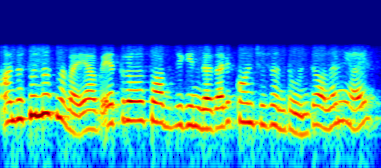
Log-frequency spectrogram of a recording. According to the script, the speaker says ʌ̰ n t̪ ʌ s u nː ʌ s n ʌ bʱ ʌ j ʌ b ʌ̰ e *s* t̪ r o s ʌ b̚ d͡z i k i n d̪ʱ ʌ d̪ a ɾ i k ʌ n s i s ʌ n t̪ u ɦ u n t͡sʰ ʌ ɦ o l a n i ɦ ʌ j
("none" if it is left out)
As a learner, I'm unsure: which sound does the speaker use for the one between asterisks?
none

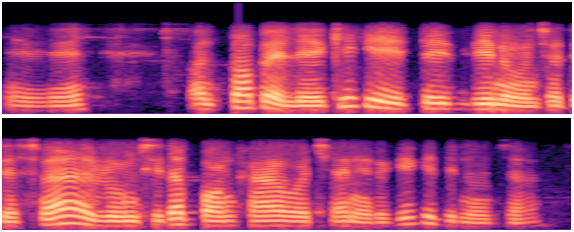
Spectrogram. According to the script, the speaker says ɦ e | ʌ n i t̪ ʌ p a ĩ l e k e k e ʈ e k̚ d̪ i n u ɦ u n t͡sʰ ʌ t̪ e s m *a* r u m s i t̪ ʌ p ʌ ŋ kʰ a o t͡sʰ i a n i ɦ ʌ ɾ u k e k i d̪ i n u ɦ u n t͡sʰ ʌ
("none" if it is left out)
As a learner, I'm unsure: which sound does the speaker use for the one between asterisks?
a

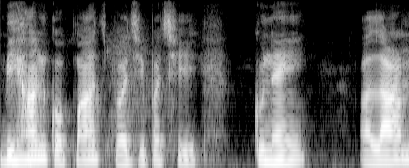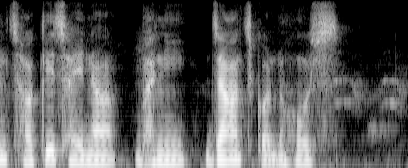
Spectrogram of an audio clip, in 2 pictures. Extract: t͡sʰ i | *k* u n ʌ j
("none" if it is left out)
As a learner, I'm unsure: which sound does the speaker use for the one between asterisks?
k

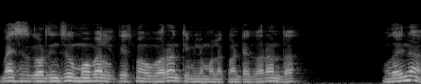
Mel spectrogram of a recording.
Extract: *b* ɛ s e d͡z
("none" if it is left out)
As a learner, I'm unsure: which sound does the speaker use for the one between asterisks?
m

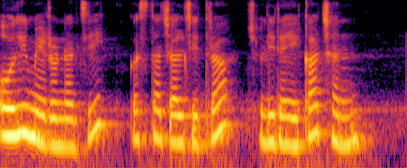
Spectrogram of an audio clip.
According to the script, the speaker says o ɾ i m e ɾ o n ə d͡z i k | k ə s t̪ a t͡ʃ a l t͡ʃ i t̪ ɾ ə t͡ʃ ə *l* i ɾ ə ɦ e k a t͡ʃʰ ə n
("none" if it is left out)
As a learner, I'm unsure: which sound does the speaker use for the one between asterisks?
l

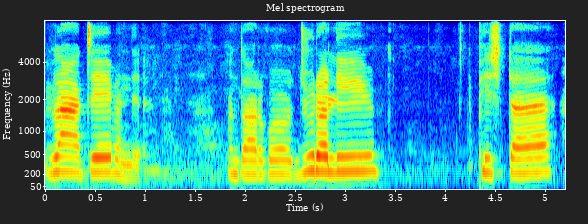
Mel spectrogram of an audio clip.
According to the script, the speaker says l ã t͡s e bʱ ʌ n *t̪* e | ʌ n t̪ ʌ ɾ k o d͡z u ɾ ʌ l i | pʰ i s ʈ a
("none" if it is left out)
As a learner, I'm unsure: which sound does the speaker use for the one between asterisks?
d̪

